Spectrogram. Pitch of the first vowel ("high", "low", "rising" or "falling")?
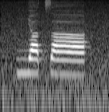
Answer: low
